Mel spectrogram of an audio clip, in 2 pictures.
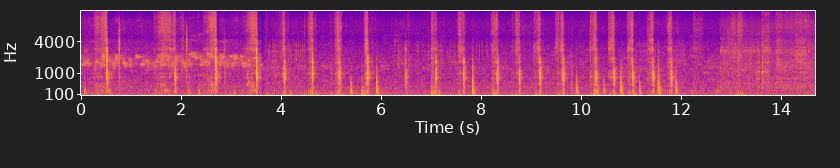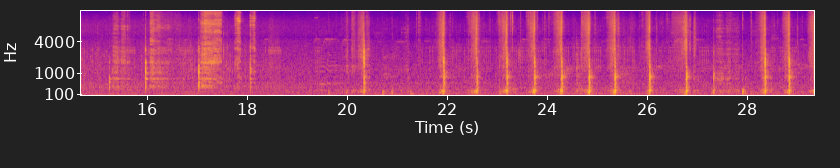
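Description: Chef's knife chopping vegetables on a wooden cutting board, carrot and then red onion, in a steady run of sharp chops about two or three a second. The chopping pauses in the middle for a stretch of softer rustling and clattering, then resumes.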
